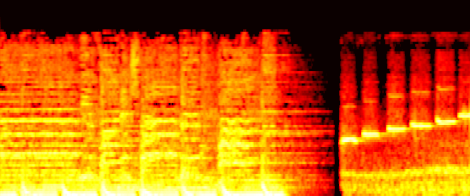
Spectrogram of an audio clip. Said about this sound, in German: Durch Ihre Haustür pfeift's, dann ist sie wohl nicht ganz dicht.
